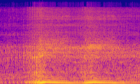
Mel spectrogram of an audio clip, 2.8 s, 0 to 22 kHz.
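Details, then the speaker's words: Suzuki Van Van single-cylinder at 12,300 km: quiet at idle, but two throttle blips bring a rough clattery note rising with revs; noise began about 4,000 km ago, persists after switching to Motorex 10W-40 oil, cause unclear. "now while it's idle you don't see any weird noises right but once you started to ready it up you see this sound"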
